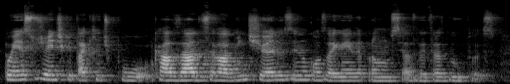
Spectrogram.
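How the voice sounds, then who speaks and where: Milanese-accented woman teacher, casual and chatty, mid-pitched, recorded in a reverberant room. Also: level tone, fast talker, a bit bright. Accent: Milanese Italian. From Milan, Italy. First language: Italian. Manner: chatty, keeps checking in with "tá bom?". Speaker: Italian teacher. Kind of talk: casual online lesson.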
